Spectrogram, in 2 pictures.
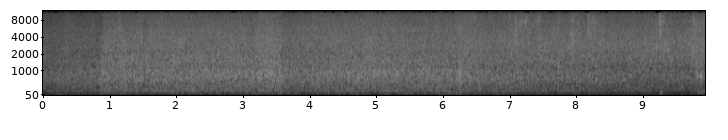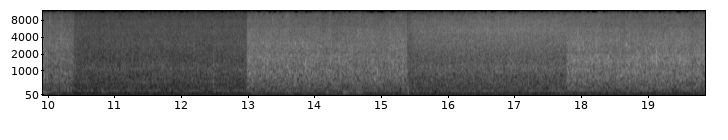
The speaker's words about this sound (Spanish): Sigo las aguas del río y en la Chanera, una represa que detiene el Manzanas y que en verano resulta una excelente piscina natural, me detengo descaradamente para mirar y observar tranquilo lo que por mis alrededores me circunda.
